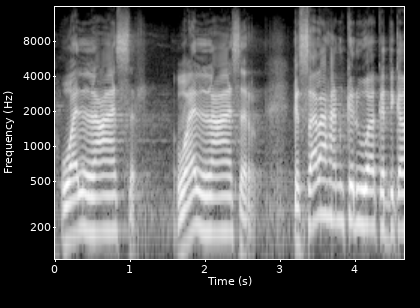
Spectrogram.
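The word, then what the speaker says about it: والعصر: Ra adalah huruf tebal, sad bukan qalqalah. Jadi kesalahan keempat ketika membaca wal asr adalah membuat sad menjadi qalqalah.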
